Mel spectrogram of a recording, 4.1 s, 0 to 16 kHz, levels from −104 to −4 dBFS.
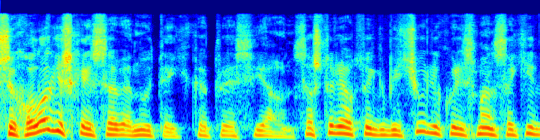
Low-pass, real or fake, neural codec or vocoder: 10.8 kHz; real; none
